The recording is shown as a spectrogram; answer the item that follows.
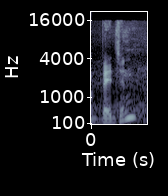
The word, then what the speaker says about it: Bejan: Changer my name is she's Beijing did I say it right yeah okay so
